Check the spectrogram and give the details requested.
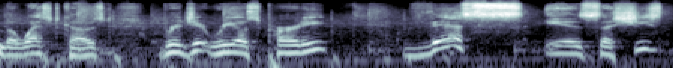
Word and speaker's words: Purdy: It's Purdy, not pretty. Purdy.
